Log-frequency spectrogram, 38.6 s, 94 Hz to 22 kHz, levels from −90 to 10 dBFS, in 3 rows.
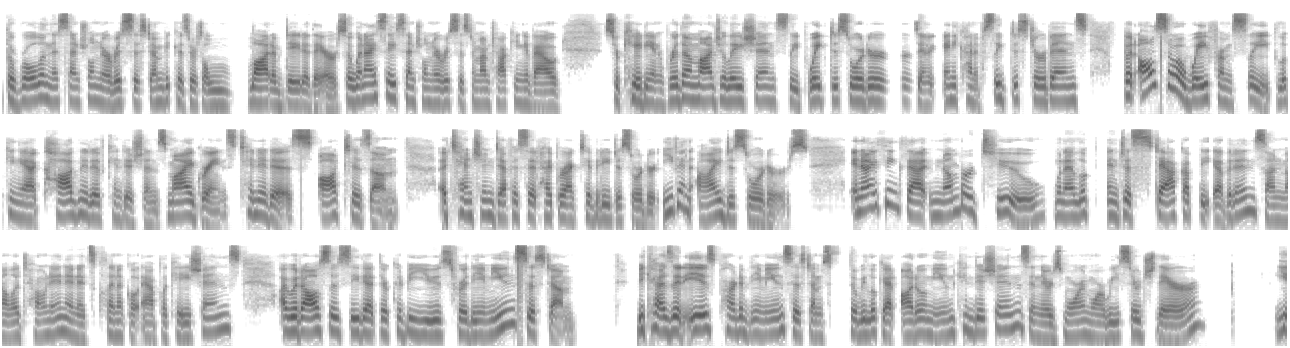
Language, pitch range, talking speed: English, 165-195 Hz, 170 wpm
